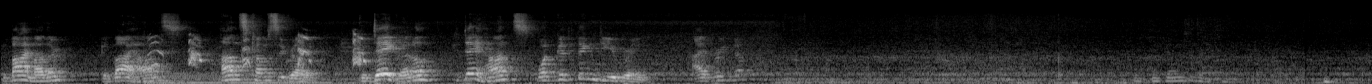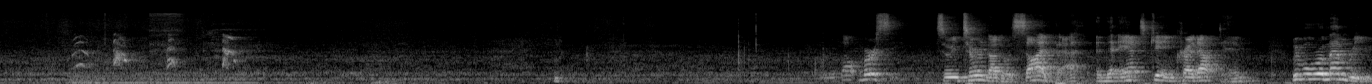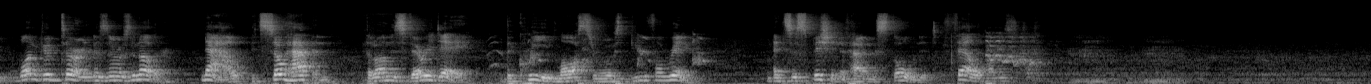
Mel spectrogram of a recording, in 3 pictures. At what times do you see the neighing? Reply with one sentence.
The neighing can be heard from 37.2 to 39.3 s.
